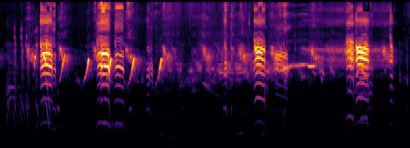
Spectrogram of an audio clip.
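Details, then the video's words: Zebra finch flock, including a rare white one, resting in an aviary: repeated nasal, harmonic toots roughly every second or two, with fainter chirps filling the gaps. "Cute Zebra Finches in Aviary | Relaxing Bird Chirping Sounds"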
